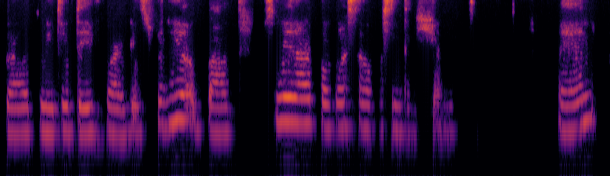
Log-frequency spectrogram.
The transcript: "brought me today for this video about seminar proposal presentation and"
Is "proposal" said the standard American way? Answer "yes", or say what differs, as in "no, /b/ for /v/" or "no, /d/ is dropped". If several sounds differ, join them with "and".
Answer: no, /ɹ/ is dropped and /s/ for /z/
